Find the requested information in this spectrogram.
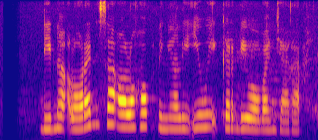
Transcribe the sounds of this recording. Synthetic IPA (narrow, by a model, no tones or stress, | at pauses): dinaʔlɔɾɛnsaʔɔlɔɦɔk̚niŋaliʔːwikɨrdiwawaɲt͡ʃaɾa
